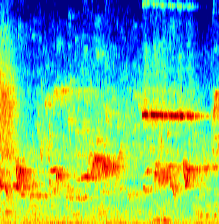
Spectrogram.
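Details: White-rumped shama (murai batu) singing at a bird contest in North Jakarta, Indonesia: loud whistled phrases with rising and falling sweeps, a steady high whine, and other birds overlapping faintly.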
